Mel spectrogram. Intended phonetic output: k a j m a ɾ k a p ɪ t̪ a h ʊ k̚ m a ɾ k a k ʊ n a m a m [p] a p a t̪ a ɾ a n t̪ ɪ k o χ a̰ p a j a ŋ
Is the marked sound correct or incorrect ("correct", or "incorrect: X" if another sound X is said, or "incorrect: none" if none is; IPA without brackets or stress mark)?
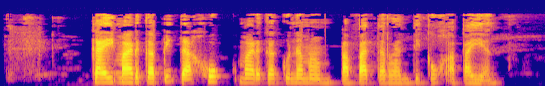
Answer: correct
